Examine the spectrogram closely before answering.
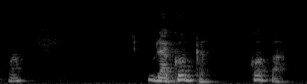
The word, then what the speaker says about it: copa: Copa. On dit cope en Corse. On ne prononce jamais la dernière voyelle des noms.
